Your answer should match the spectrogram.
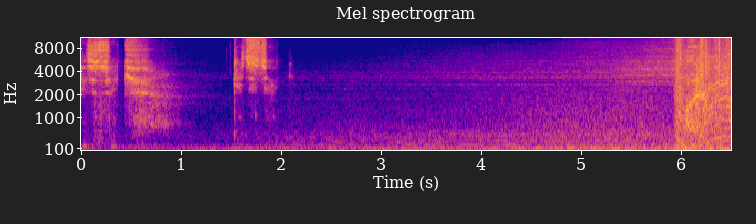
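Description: A whispered voice with breaths in the first two seconds, then a low rumble that swells steadily louder.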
